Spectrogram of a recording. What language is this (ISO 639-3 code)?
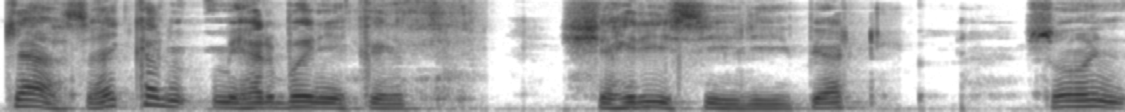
kas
